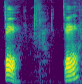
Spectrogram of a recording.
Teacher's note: jangan terlalu pendek jangan juga terlalu dipanjangkan cukup satu harakat atau satu kotukan baik eh kita masuk pada latihan dan Mohon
